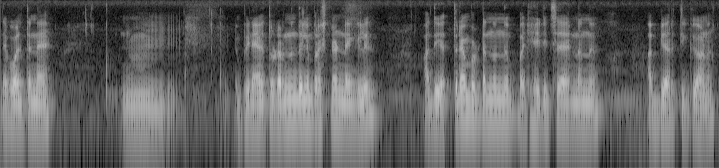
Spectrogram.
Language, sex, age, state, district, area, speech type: Malayalam, male, 18-30, Kerala, Kozhikode, rural, spontaneous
